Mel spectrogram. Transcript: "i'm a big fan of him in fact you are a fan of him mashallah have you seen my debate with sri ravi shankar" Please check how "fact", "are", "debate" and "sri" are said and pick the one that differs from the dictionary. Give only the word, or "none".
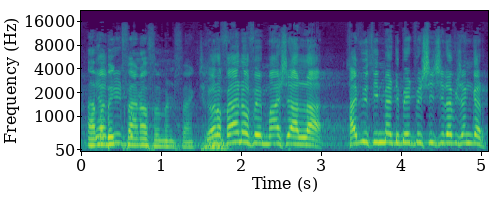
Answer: sri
